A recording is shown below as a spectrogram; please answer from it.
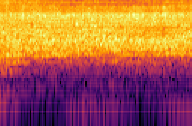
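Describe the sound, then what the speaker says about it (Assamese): Chicken meat frying in a pan with ground spices for an Assamese coriander-leaf chicken dish, a steady close hiss of sizzling oil with no talk. "মাংসখিনি এতিয়া মই ভালদৰে ফ্ৰাই কৰিম।"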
